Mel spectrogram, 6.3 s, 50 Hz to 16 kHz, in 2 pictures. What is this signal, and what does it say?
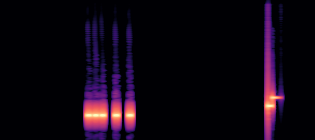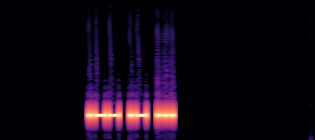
Morse code, heard as a keyed tone, about 34 wpm, 700 Hz. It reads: SEE WAS
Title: Top 100 Words 35wpm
